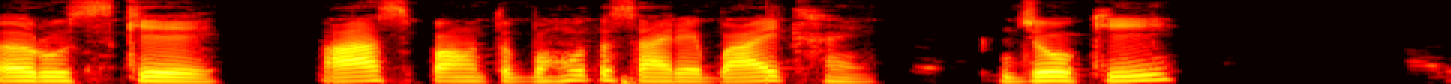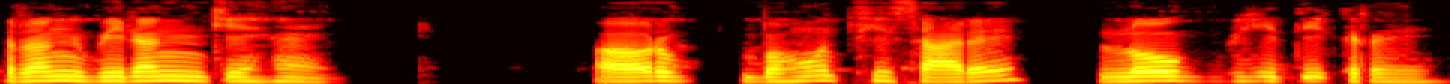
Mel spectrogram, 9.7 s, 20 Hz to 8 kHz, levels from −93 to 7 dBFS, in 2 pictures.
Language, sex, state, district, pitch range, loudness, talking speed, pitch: Hindi, male, Chhattisgarh, Balrampur, 140-160 Hz, -19 LUFS, 135 wpm, 150 Hz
